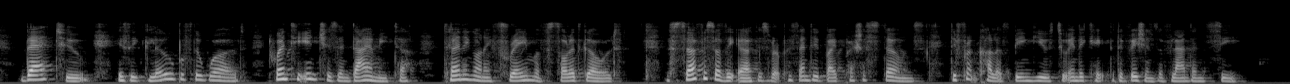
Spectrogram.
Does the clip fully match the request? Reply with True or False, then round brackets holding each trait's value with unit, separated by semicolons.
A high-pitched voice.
False (170 Hz)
